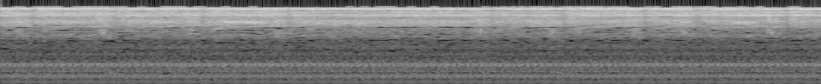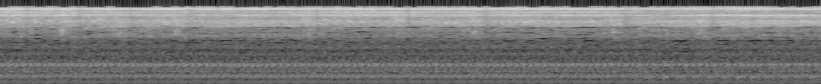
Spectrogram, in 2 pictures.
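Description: Steady mechanical hum with a fast pulsing buzz and hiss of spray, the continuous running sound of a nebulizer delivering aerosol.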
